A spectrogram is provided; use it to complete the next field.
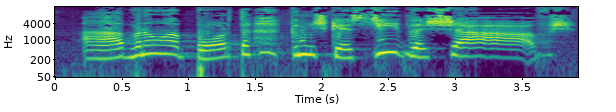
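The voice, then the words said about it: Imitated mother goat voice. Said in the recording (Portuguese): “Respondeu o lobo, imitando a voz da cabra.”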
